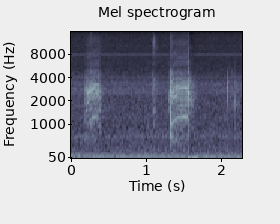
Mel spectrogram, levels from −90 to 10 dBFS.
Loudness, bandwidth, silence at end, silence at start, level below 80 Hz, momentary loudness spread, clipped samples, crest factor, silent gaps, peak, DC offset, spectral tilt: -21 LUFS; 16 kHz; 0 s; 0 s; -40 dBFS; 18 LU; under 0.1%; 26 dB; none; 0 dBFS; under 0.1%; -1 dB/octave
